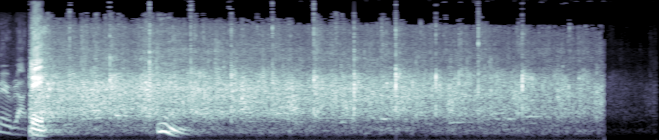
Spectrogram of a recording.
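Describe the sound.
A crowd bursts into loud, sustained applause, clapping their hands to appreciate the Lord, many hands clapping in a dense steady wash for about six seconds, with a brief voice at the start, before it cuts off abruptly.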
